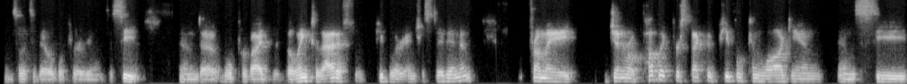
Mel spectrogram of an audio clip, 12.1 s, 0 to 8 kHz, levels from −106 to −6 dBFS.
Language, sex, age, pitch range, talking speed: English, male, 30-49, 90-110 Hz, 175 wpm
